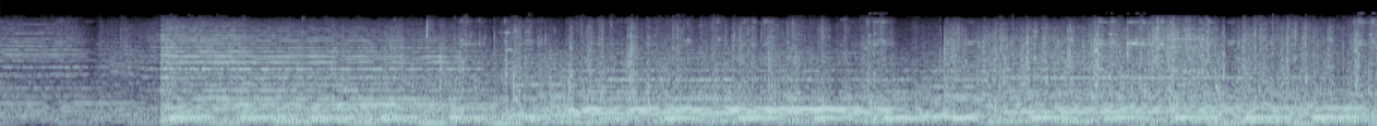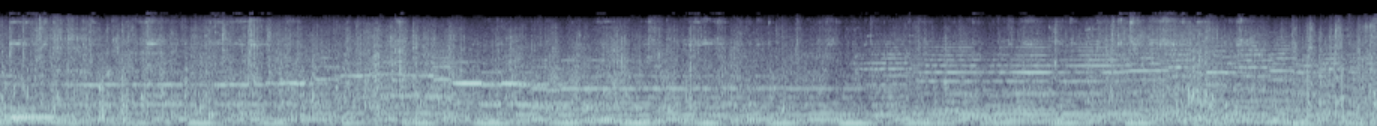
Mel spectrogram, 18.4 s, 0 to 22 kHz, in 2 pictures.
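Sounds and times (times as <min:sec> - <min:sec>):
music: 0:00.0 - 0:18.3
horses' hooves clip-clopping on a dusty track: 0:01.0 - 0:18.3.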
